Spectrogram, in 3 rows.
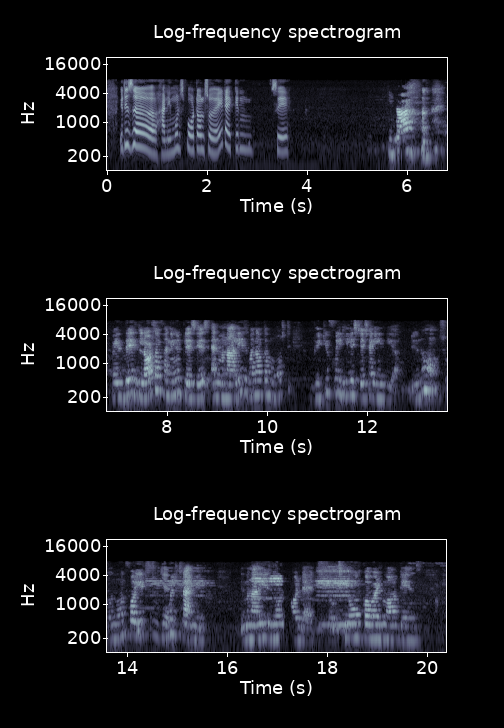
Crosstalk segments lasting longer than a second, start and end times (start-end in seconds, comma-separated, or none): none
